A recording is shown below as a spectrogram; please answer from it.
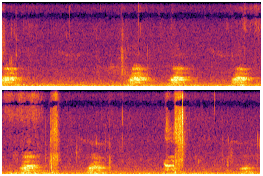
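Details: Series of short dog barks, about seven in a row, roughly every half to three-quarters of a second, distant-sounding over steady room noise, with a couple of sharper clicks near the end.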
